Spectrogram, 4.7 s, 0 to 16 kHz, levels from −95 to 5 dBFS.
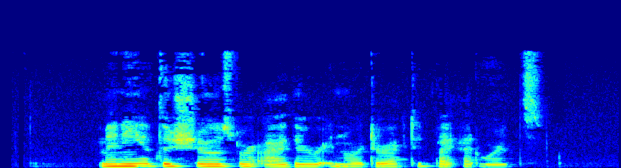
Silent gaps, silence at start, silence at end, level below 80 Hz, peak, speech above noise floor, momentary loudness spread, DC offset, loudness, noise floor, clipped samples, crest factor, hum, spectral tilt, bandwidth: none; 0.75 s; 0.65 s; -82 dBFS; -14 dBFS; 41 dB; 15 LU; under 0.1%; -29 LUFS; -70 dBFS; under 0.1%; 18 dB; none; -5.5 dB/octave; 11.5 kHz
